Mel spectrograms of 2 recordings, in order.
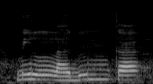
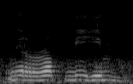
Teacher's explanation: cara pembacaannya dengan membaca dua huruf jadi satu, yang kedua dengan tasdid dan tidak berdengung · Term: idgham bila gunnah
